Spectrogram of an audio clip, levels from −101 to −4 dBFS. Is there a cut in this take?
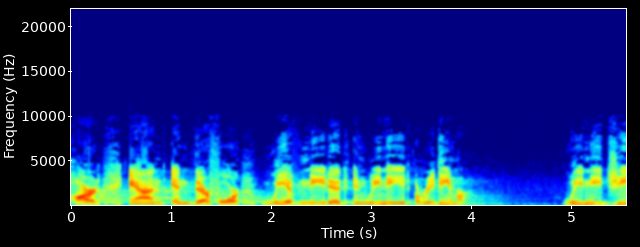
no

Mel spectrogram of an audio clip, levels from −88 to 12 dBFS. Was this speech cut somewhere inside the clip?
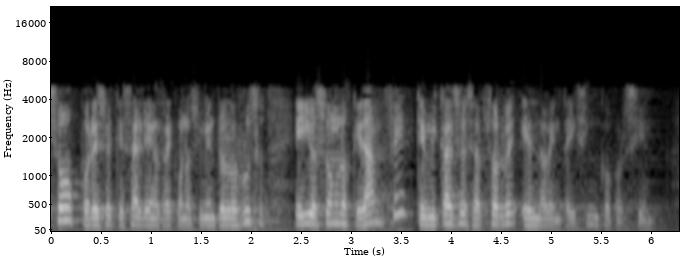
yes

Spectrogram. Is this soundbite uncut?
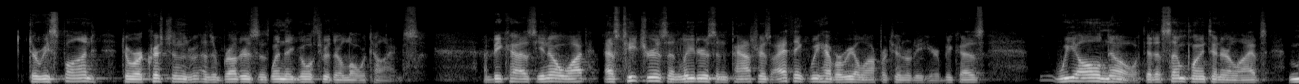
no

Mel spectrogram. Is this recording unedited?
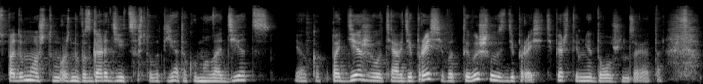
no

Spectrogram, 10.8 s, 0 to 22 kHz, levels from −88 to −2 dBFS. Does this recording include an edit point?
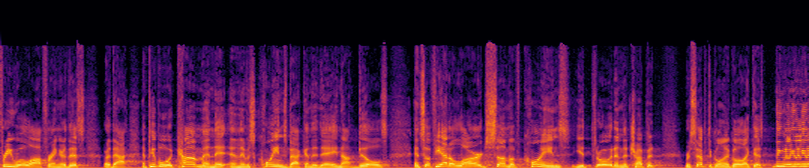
no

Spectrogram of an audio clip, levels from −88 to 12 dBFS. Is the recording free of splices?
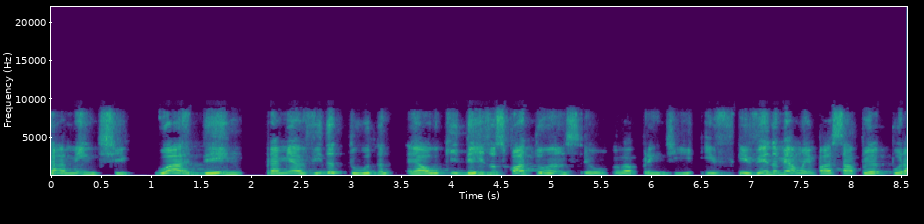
yes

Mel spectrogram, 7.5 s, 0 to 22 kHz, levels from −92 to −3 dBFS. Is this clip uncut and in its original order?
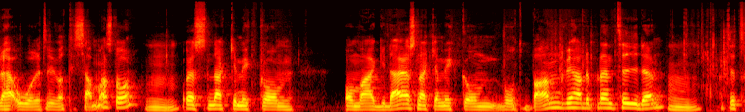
yes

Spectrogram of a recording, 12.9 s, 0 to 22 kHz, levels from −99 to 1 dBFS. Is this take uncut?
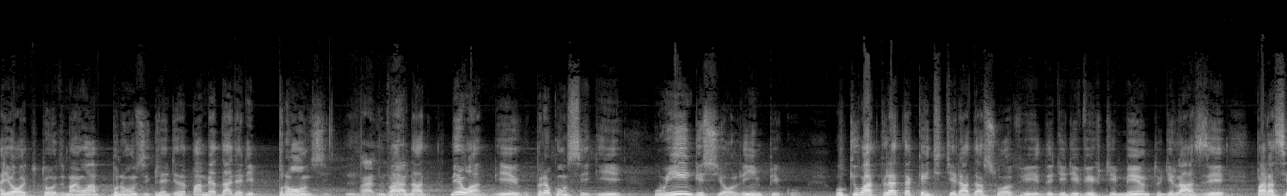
no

